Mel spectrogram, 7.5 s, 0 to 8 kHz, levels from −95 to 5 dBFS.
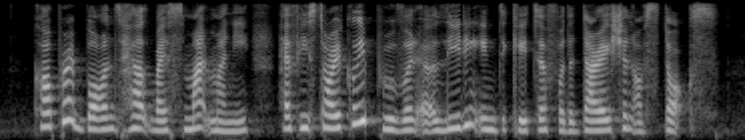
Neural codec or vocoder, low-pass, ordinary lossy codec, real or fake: none; 7.2 kHz; Opus, 64 kbps; real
